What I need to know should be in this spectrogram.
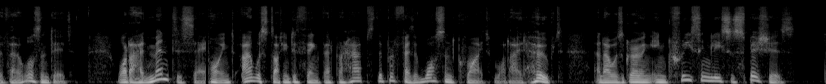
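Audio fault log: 2.05–2.07 s, skip ahead: right after "I had meant to", roughly a second of speech is discarded and the later audio is butted straight on with no fill. On a waveform the envelope jumps abruptly; a spectrogram shows formant tracks breaking without a gap.
2.17–6.45 s, jitter buffer speed-up: the receiver trims pitch-period-sized slices repeatedly to drain excess buffered delay, about half a second in total, so speech runs at 112% speed with pitch unchanged. A spectrogram shows compressed syllable timing but unshifted harmonics.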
